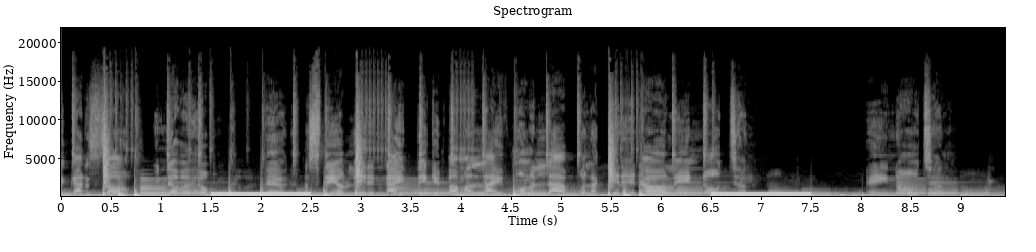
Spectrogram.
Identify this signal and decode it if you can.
Ringback tone (Europe, 425 Hz), with speech.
